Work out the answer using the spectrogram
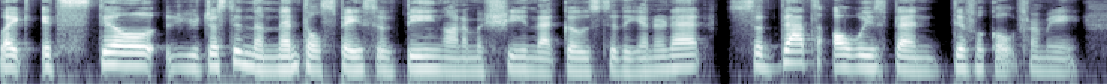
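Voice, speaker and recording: A woman with a very deep, low pitch and fairly even intonation speaks at a moderate pace with hardly any pauses and big swings in loudness. The recording is very clean with a silent background, with a dry, close sound with no echo. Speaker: TV writer and novelist. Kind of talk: recorded update message.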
